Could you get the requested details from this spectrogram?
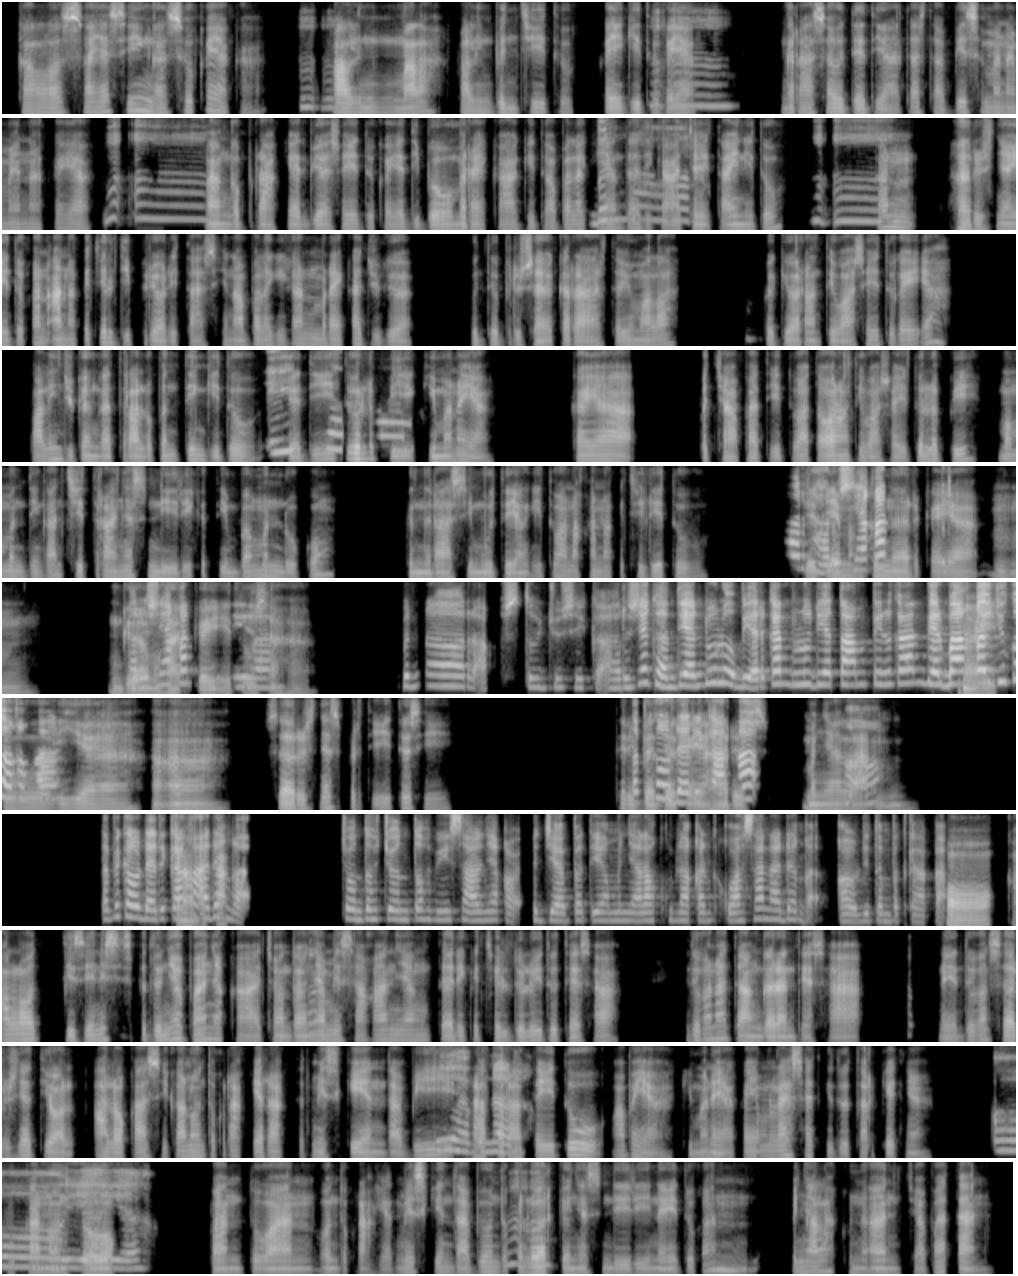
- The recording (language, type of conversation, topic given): Indonesian, unstructured, Bagaimana kamu menanggapi kasus penyalahgunaan kekuasaan oleh pejabat?
- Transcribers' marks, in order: other background noise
